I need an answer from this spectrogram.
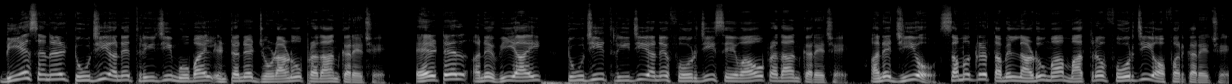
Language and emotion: Gujarati, neutral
